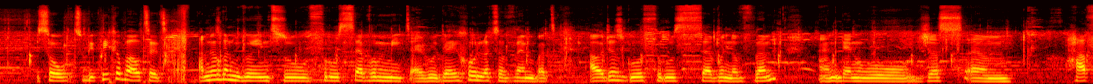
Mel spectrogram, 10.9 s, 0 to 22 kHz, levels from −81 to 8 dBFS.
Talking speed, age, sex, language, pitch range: 205 wpm, 30-49, female, English, 150-175 Hz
